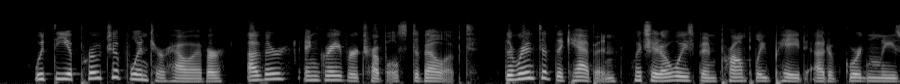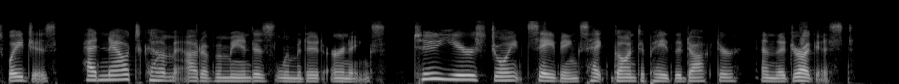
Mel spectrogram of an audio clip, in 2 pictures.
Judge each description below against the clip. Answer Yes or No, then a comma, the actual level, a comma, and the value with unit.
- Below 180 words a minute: Yes, average, 165 wpm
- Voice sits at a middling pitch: Yes, medium, 165 Hz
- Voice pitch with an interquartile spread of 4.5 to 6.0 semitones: Yes, average, 5.1 semitones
